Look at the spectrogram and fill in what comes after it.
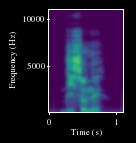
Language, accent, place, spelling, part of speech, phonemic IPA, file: French, France, Lyon, dissoner, verb, /di.sɔ.ne/, LL-Q150 (fra)-dissoner.wav
- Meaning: to make a discord, to jar, to be discordant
